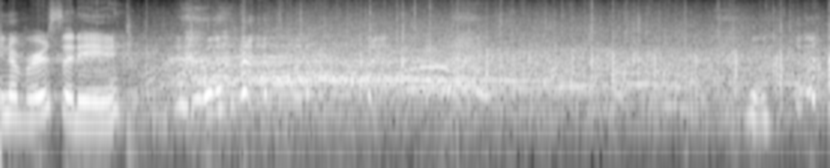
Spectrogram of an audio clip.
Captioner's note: audience applauding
